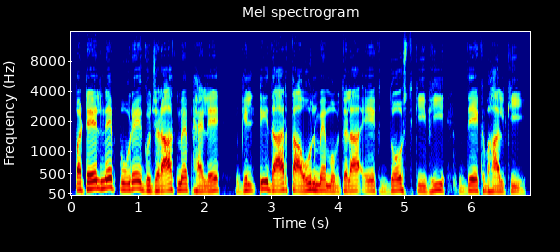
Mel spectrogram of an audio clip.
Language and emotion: Urdu, neutral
